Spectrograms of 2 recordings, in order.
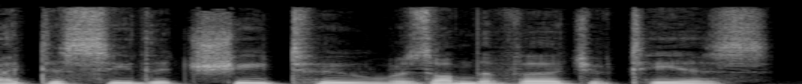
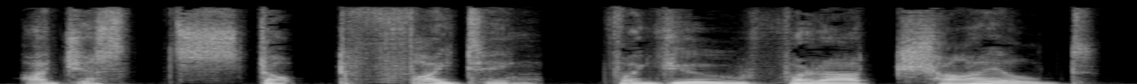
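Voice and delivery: choking on the words; 5 semitones higher, slower than usual. A narrator's reading. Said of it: "He choked on the words".

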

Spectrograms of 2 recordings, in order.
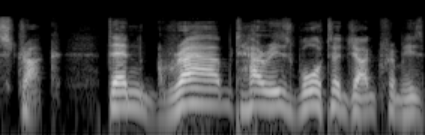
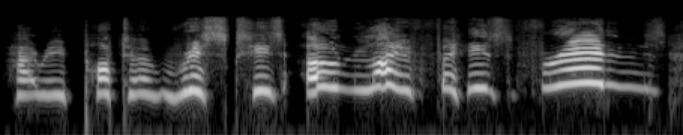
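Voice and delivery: slow, very high elf moan in miserable ecstasy; Dobby moaning; 6 dB louder, slower than usual. A narrator's reading. Elf marvels at Harry's loyalty, moaning in miserable ecstasy. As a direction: wail it slowly in loud, squeaky adoration. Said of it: "moaned Dobby in a kind of miserable ecstasy".

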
